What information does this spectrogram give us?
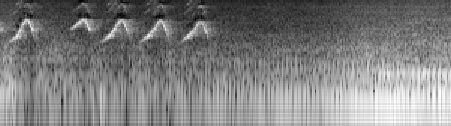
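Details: Common hill myna singing: five quick, bright upslurred-then-falling whistled notes in a rapid series over about a second and a half, then the bird falls silent as a steady low engine-like drone grows louder.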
